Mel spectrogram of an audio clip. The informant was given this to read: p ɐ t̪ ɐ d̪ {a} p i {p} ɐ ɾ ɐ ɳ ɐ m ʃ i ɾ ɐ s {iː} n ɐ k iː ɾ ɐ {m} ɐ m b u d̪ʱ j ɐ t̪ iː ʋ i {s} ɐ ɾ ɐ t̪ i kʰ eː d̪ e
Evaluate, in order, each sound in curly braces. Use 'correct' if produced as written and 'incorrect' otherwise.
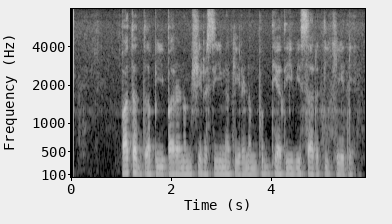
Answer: incorrect: ɐ, correct, correct, incorrect: ɳ, correct

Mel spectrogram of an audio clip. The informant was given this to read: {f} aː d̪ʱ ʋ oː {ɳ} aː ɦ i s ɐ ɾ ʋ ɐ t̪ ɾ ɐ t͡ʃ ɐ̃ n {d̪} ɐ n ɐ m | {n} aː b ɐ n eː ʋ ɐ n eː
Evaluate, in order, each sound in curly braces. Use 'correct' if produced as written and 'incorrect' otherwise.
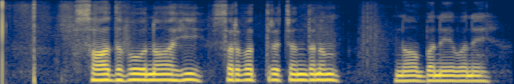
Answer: incorrect: s, incorrect: n, correct, correct

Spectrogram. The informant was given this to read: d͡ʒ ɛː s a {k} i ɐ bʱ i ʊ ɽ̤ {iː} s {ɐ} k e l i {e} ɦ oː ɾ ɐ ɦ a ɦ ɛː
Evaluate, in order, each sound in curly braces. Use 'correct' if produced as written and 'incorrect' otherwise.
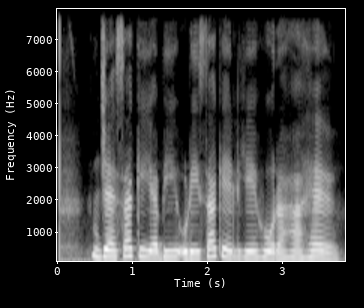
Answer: correct, correct, incorrect: a, correct

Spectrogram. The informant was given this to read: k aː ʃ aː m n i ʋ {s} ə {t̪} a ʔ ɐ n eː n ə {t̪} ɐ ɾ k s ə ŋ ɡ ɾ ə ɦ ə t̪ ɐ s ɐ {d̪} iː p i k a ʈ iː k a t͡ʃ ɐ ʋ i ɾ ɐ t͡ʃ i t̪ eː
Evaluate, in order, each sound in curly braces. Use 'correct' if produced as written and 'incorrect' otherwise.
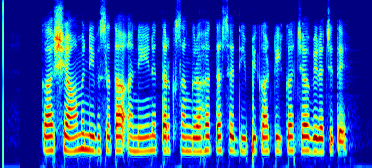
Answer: correct, correct, correct, correct

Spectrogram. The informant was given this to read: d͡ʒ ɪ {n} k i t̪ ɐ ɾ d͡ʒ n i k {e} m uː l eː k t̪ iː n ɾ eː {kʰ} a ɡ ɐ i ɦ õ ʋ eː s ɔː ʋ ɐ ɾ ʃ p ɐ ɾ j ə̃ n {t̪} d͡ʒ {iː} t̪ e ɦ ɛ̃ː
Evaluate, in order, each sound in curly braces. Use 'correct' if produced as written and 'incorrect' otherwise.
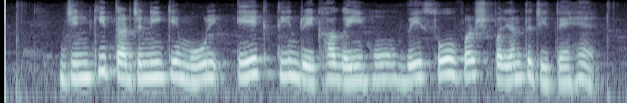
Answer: correct, correct, correct, correct, correct

